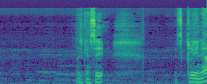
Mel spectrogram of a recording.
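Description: A finger taps lightly on a touchscreen.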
